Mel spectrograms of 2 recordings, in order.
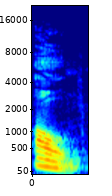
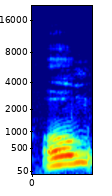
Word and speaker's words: Aum: It describes the significance of Aum. And it says, Aum iti etad aksharam idam sarvam tasyopavakhyanam bhutam bhavat bhavishyat iti sarvam omkara eva yachanyat trikalatitam tadapi omkara eva. It says, Aum, A-U-M. A-U-M-A, Aum, this syllable is all this.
